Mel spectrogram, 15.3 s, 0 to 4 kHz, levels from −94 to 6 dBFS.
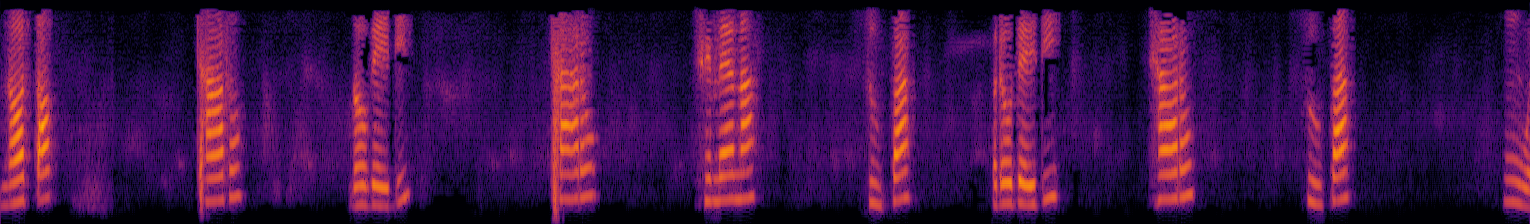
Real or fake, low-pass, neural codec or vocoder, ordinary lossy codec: fake; 3.6 kHz; codec, 24 kHz, 0.9 kbps, WavTokenizer, large speech release; MP3, 16 kbps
